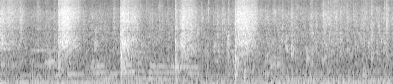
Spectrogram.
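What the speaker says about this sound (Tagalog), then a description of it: "Submersible pump ko, ang lakas-lakas pero ang hina niya kumain ng kuryente" A submersible pump running in a fish pond, with continuous splashing and trickling water and a few louder gushes, close by, under a low steady hum.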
